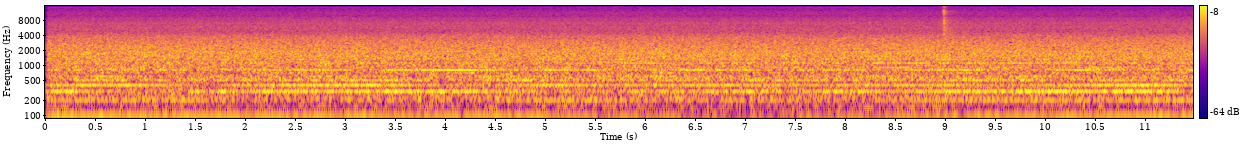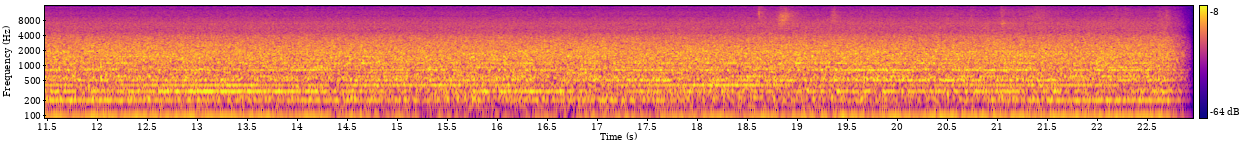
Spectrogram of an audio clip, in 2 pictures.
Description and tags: City Garage ventilation system
Ventilation system in parking garage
